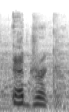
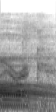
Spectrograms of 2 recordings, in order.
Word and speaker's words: Edric: Edric Wong at shortstop, not Eric. I have It's all right. You got to look, when you look at the roster, see that D in there? That D deserves pronunciation.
